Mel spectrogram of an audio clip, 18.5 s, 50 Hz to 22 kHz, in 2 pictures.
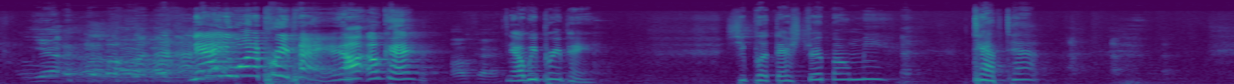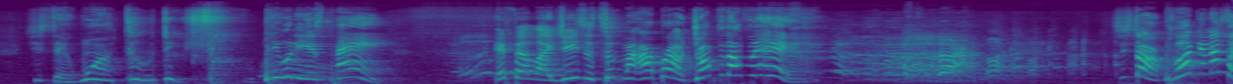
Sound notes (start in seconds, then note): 10.9 strip wooshes; 15.3 audience chatters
